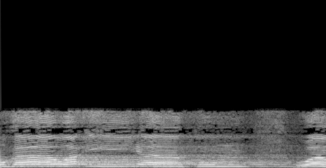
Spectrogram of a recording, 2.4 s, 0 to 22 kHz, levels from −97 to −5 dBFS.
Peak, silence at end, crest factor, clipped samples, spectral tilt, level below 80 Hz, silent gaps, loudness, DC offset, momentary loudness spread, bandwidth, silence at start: -4 dBFS; 0 s; 14 dB; under 0.1%; -1 dB/octave; -64 dBFS; none; -18 LUFS; under 0.1%; 13 LU; 8 kHz; 0 s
